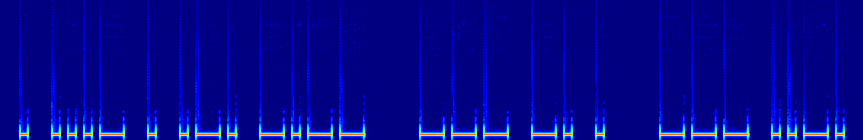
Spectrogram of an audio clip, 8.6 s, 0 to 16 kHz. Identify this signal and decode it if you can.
Morse code, heard as a keyed tone, about 15 wpm, 700 Hz. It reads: EVERY ONE OF
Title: Sentences from Top 1500 Words 15wpm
